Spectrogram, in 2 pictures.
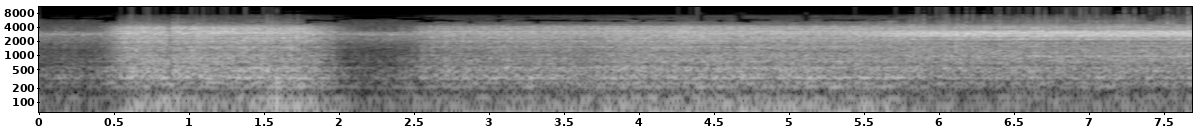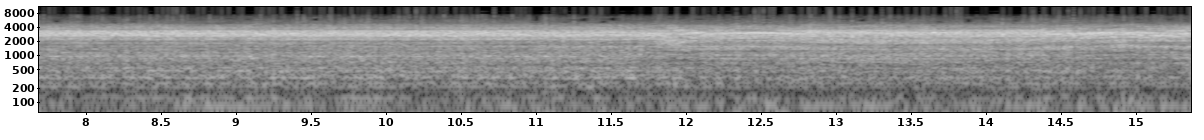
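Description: Gold jewellery, an old bracelet and ring, being melted in a crucible in an old craft workshop: a loud, steady roaring torch or furnace that dips briefly near the start, then holds a constant harsh hiss.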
